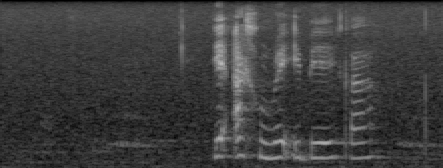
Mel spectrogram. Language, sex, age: Southern Sotho, female, 35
